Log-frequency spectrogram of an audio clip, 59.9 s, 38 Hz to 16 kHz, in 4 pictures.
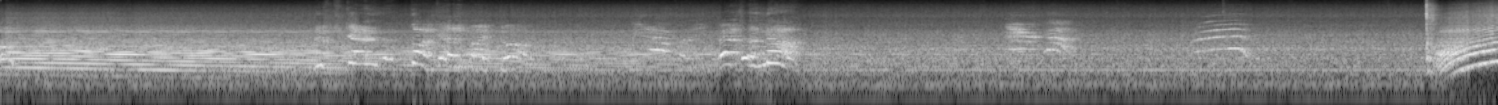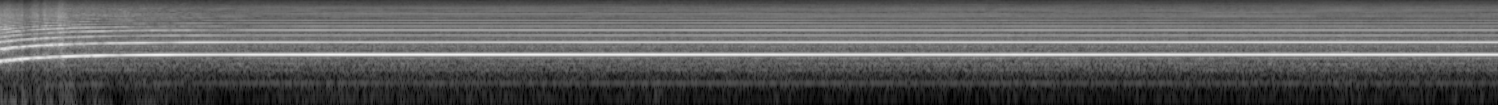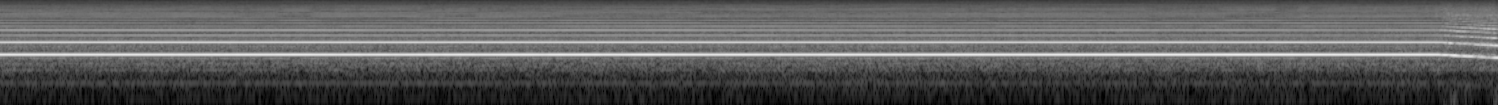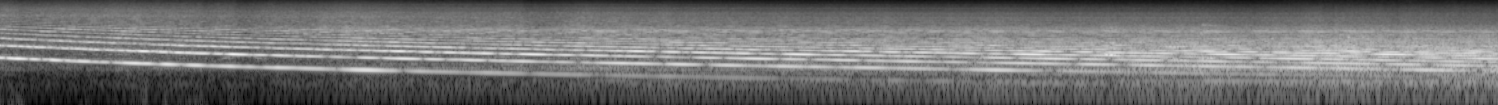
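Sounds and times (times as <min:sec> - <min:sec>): warning siren steady tone: 0:00.0 - 0:07.5, 0:13.6 - 0:59.9.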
